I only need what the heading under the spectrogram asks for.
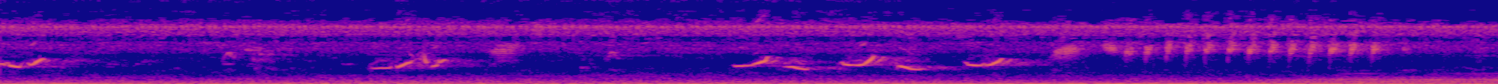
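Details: Mockingbird singing early in the morning, at first unseen: a series of short, sharp, rising chirped phrases repeated quickly, over a steady low hum and a constant high insect-like whine.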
